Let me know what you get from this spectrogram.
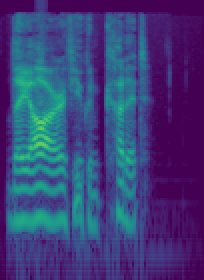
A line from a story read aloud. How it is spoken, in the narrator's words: the fleet sergeant said grimly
